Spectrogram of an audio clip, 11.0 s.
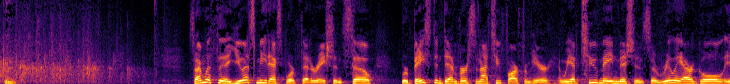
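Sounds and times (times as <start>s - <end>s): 
audience round of applause: 0.0s - 2.3s
speech: 2.9s - 10.9s.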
